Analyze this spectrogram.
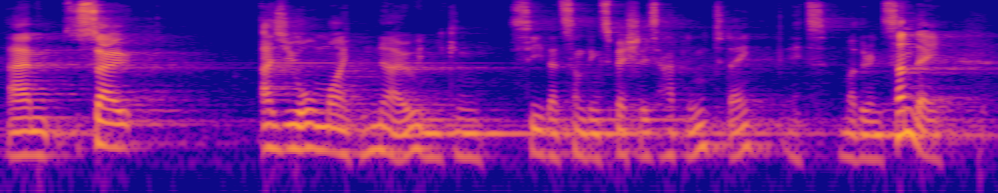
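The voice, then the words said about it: South African accent. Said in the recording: “you can hear by my accent, I'm from somewhere else as well... in South Africa”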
